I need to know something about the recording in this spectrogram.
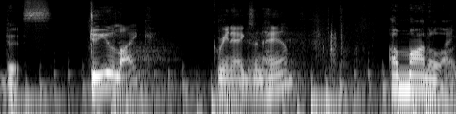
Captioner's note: soundbite of archived recording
